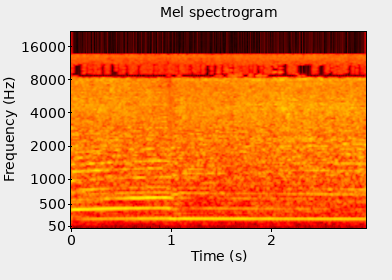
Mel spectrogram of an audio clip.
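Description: A race car engine in third gear, held up near 8,000 rpm through a corner, drones loudly and steadily for the whole clip, its buzzing tone holding nearly level without a break.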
